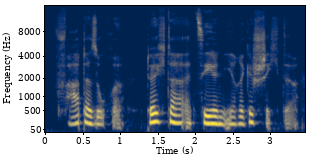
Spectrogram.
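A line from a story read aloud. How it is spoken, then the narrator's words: Muttering to himself. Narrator (German): murmelt vor sich hin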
